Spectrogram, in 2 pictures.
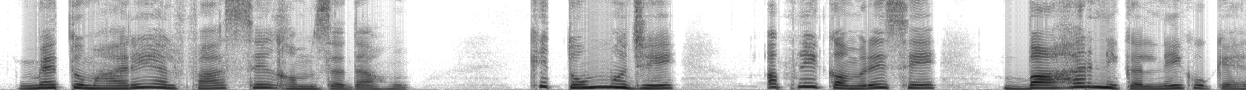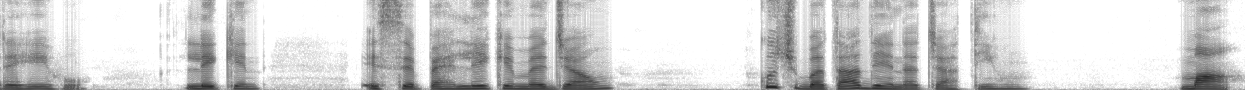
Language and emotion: Urdu, sad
